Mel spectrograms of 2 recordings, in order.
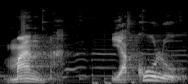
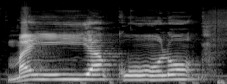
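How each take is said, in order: First: The n is heard separately before yakulu. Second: The n merges into the following y sound. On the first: "man sendiri, yakulu sendiri" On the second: "harus diidghamkan"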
